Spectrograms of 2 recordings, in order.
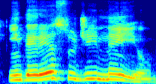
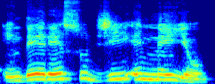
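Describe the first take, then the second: First: Said in the usual way. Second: "endereço de e-mail" drawn out syllable by syllable; teacher stretches the Portuguese phrase to show how long it is, slowly articulated. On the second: Shown as a demonstration. Teacher shows a many-part phrase, slowly articulated. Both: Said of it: "ela é articulada".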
